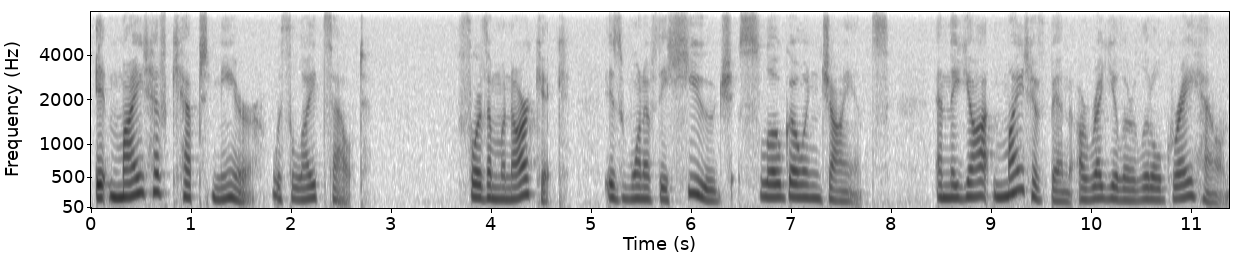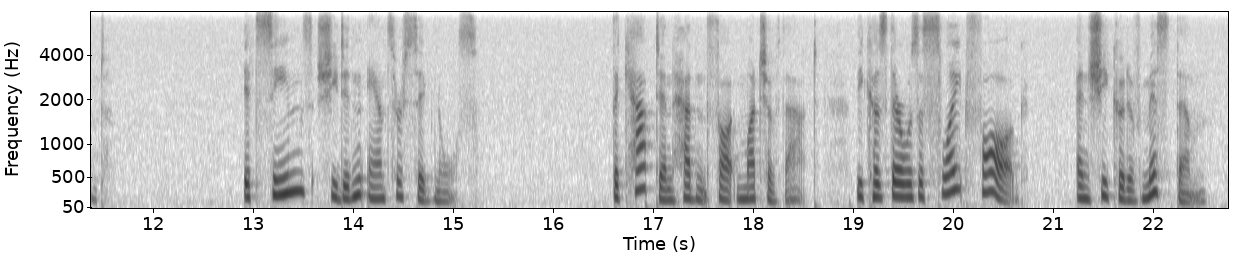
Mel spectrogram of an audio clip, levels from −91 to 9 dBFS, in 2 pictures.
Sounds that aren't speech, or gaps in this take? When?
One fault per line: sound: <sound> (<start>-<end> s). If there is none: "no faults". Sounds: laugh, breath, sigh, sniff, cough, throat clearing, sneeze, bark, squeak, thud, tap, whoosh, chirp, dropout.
no faults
